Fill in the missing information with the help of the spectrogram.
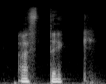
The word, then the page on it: aztèque: [as.tɛk]; /az.tɛk/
